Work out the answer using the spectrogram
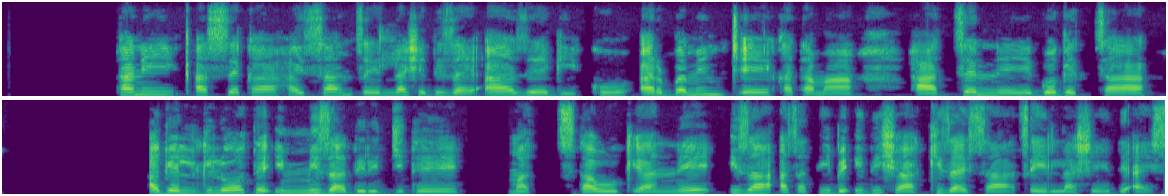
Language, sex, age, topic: Gamo, female, 25-35, government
